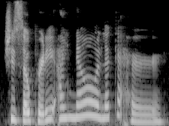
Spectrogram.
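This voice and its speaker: A woman's voice: high-pitched, lively intonation, moderate pace, no echo. A woman live streaming a game, chatting casually and playfully with cutesy slang. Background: soft background music.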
